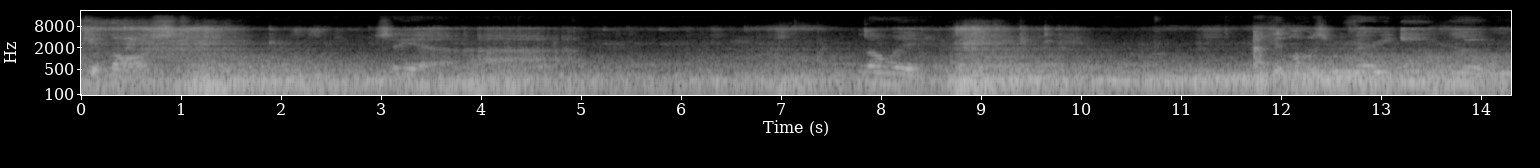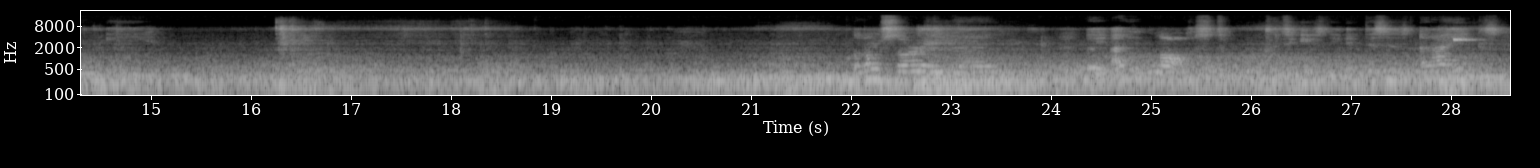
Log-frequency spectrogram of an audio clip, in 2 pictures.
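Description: Game sounds rumble and whoosh steadily from a television speaker.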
